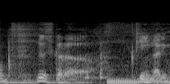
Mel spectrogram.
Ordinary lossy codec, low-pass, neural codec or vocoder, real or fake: MP3, 64 kbps; 7.2 kHz; autoencoder, 48 kHz, 32 numbers a frame, DAC-VAE, trained on Japanese speech; fake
